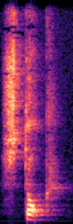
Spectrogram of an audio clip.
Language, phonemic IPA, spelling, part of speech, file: Dutch, /stɔk/, stock, noun, Nl-stock.ogg
- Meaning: 1. stock, goods in supply 2. basic capital 3. shares (equity)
